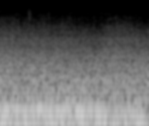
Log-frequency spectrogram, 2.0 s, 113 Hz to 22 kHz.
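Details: 1973 Mercedes-Benz 450SLC after a Pertronix Ignitor 1885 install fixed a no-start, with the factory ignition control and tach wire removed; while driving, a smooth, steady drone of constant pitch with no stumble or misfire. Normal running.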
